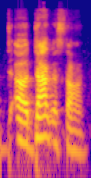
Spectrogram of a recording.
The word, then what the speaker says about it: Dagestan: Dagestan.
